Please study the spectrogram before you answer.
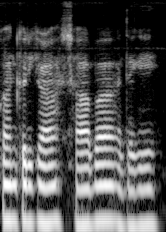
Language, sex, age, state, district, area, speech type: Manipuri, male, 18-30, Manipur, Chandel, rural, spontaneous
